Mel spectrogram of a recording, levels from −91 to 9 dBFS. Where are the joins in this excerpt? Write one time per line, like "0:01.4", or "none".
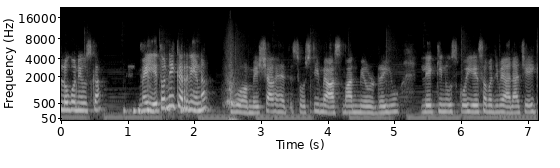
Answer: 0:02.5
